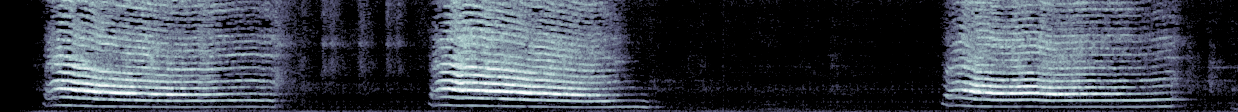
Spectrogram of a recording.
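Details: Snowy, an angry male domestic cat, gives three drawn-out, strained yowls of about two seconds each, harmonically rich and slightly falling, separated by short quiet gaps in an indoor room.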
